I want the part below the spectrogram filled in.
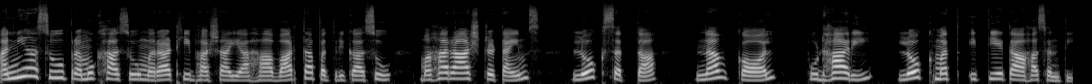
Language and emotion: Sanskrit, neutral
